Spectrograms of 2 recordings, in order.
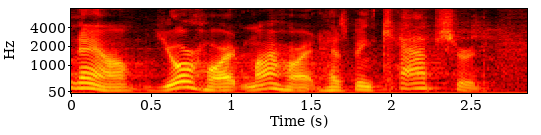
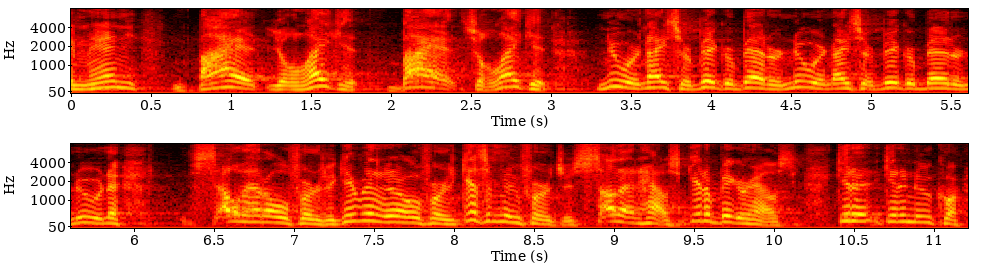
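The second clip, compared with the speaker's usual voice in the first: a hint of a pushy salesman, higher and eager; the world tempting the congregation to buy more, mock salesman pitch; 5 semitones higher, faster than usual. Preacher voicing the world's sales talk to his congregation, lightly hammed-up huckster. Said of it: "the world will say".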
